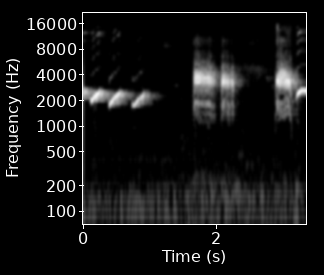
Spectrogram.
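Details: Ashy tailorbird lure song, meant to make silent birds sing and answer a rival: three rising whistled notes in quick succession, a pause, then loud harsh buzzy bursts, the last ending in a short whistle.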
